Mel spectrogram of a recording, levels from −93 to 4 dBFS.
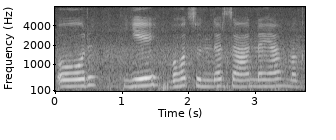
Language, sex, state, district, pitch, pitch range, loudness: Hindi, female, Haryana, Rohtak, 230 Hz, 225-245 Hz, -17 LUFS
